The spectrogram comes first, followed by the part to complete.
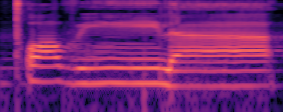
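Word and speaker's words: طَوِيلًا: غنہ کریں گے، سبحن طویلا، تو حروف مستعلیہ سے ہیں، ہم نے اس کو موٹا پڑھنا ہے، تو طوی، بہرحال پریکٹس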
